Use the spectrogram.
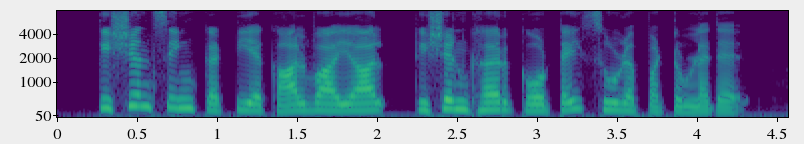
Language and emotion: Tamil, neutral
